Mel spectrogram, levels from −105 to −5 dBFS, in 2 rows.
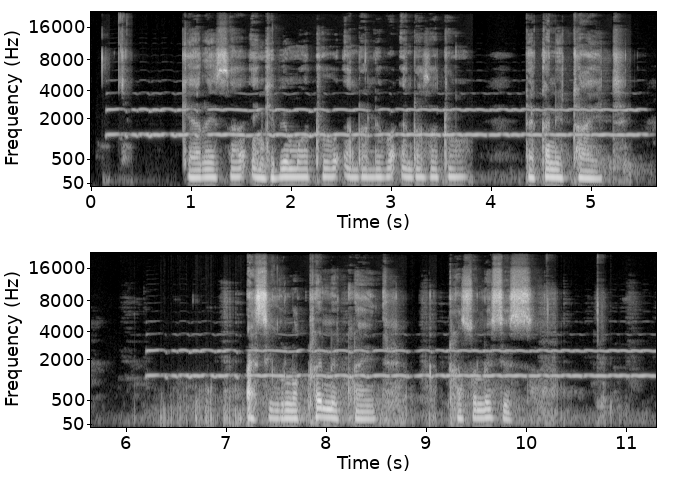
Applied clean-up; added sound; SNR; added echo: none; Wind instrument, woodwind instrument; 11 dB; none.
